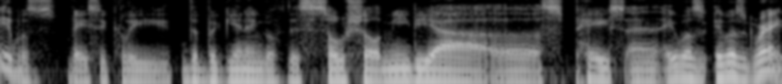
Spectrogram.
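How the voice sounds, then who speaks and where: In a Slovak accent, a man with a fairly low pitch speaks at a fairly slow pace with ordinary pitch variation, the sound dry and close with no echo on a very clean recording with a silent background. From Slovakia. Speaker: graffiti artist and YouTuber. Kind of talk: casual interview chat. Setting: studio podcast in New York. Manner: halting, many fillers.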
